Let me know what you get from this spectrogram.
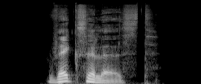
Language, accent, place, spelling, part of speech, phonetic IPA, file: German, Germany, Berlin, wechselest, verb, [ˈvɛksələst], De-wechselest.ogg
- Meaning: second-person singular subjunctive I of wechseln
